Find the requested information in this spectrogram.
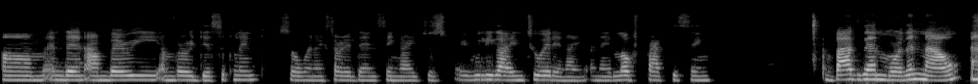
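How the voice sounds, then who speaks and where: A woman's medium-pitched voice with a Spanish accent, flat and monotone in intonation, at a moderate pace. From Colombia, moved to New Jersey at ten. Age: 20s. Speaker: salsa dancer. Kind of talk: interview.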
